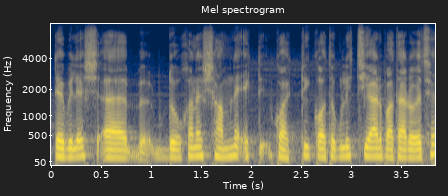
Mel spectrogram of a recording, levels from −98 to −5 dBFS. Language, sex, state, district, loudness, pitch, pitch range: Bengali, male, West Bengal, North 24 Parganas, -16 LUFS, 125 Hz, 120-135 Hz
